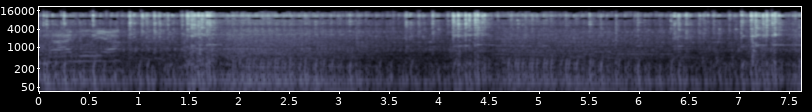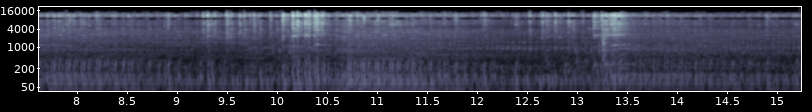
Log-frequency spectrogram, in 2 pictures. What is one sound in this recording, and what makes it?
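A small engine runs close by with a steady, low rumble.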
